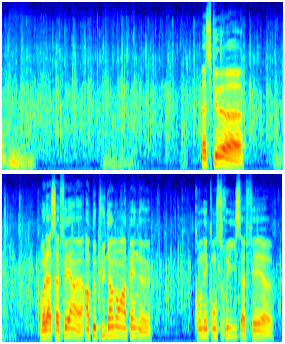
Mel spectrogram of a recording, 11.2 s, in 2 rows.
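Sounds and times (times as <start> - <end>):
audience applause: 0.0 - 11.2
speech: 4.0 - 5.0, 6.4 - 8.7, 9.5 - 11.2.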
